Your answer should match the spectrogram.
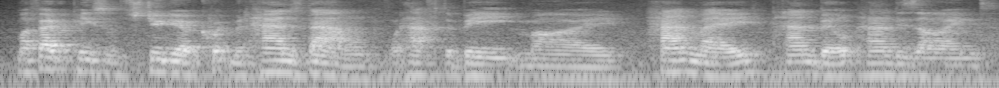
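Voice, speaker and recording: A man in his thirties from Denmark, a DJ and producer, answering interview questions to camera in a relaxed, enthusiastic way with lively hand gestures. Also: lowish voice, measured pace, hardly any pauses. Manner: relaxed, enthusiastic, gestures with hands while talking. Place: living room at home, indoors. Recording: echoey room, distant mic, faint hum.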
